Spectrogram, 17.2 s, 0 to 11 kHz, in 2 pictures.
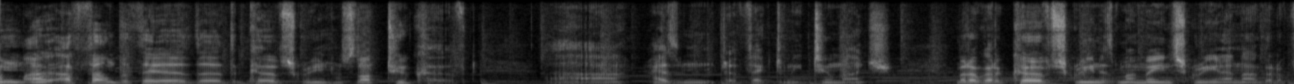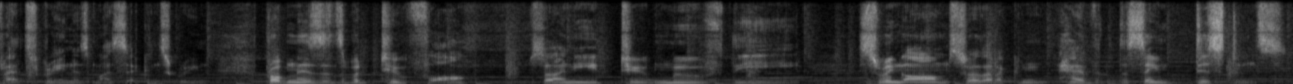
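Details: Male patient recovering from vocal cord surgery (day 2 of recovery), cords mostly healed but with lost strength and stamina, physiotherapy pushing the voice, laryngitis-like quality; dysphonia after vocal cord surgery.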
